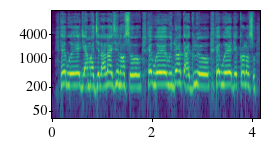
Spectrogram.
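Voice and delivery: high, loud whining protest; mocking cry of complaint. Speaker mocking those who cry when pinched, loud whiny wail. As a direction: wail like a group crying foul. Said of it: "we begin to cry".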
